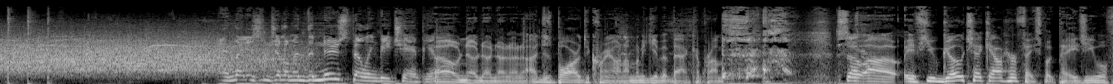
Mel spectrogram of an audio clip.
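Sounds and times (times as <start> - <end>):
canned applause: 0.0 - 3.6
speech: 2.2 - 11.1.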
